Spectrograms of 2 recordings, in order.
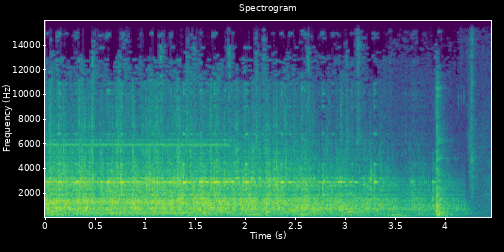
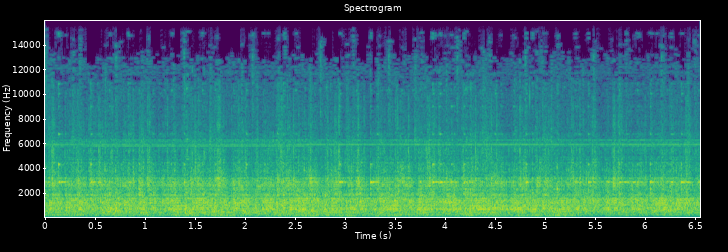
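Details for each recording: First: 13-inch South Bend lathe after sliding gear shaft and detent spring repair, lever disengaged: steady whirr with light rhythmic gear chatter from inside the headstock, fading on spin-down; mild headstock gear wear noise, acceptable. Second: Southbend 13-inch single-tumbler lathe after brazed sliding gear shaft repair and detent spring replacement, lever disengaged so only internal gear noise heard: steady even gear whir with light mesh chatter, no clunks or skipping; normal gear train running.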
